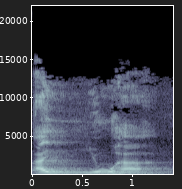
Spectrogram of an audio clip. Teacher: A dan Alif di sini adalah huruf tipis jangan seperti pengucapan au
